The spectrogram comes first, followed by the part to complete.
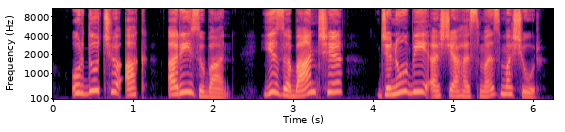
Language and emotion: Kashmiri, neutral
